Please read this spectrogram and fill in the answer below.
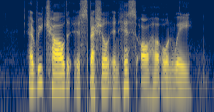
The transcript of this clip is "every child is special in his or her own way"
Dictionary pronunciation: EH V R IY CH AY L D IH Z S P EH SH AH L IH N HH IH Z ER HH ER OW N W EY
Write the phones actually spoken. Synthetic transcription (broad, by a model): EH V R IY CH AY L D IH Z S P EH SH AH L IH N HH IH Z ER HH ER OW N W EY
